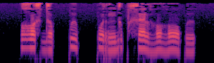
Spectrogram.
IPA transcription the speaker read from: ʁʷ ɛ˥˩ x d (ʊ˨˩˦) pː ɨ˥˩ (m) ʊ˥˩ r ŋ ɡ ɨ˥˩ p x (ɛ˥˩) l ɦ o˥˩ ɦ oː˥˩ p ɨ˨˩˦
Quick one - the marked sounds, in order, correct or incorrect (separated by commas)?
incorrect, incorrect, correct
